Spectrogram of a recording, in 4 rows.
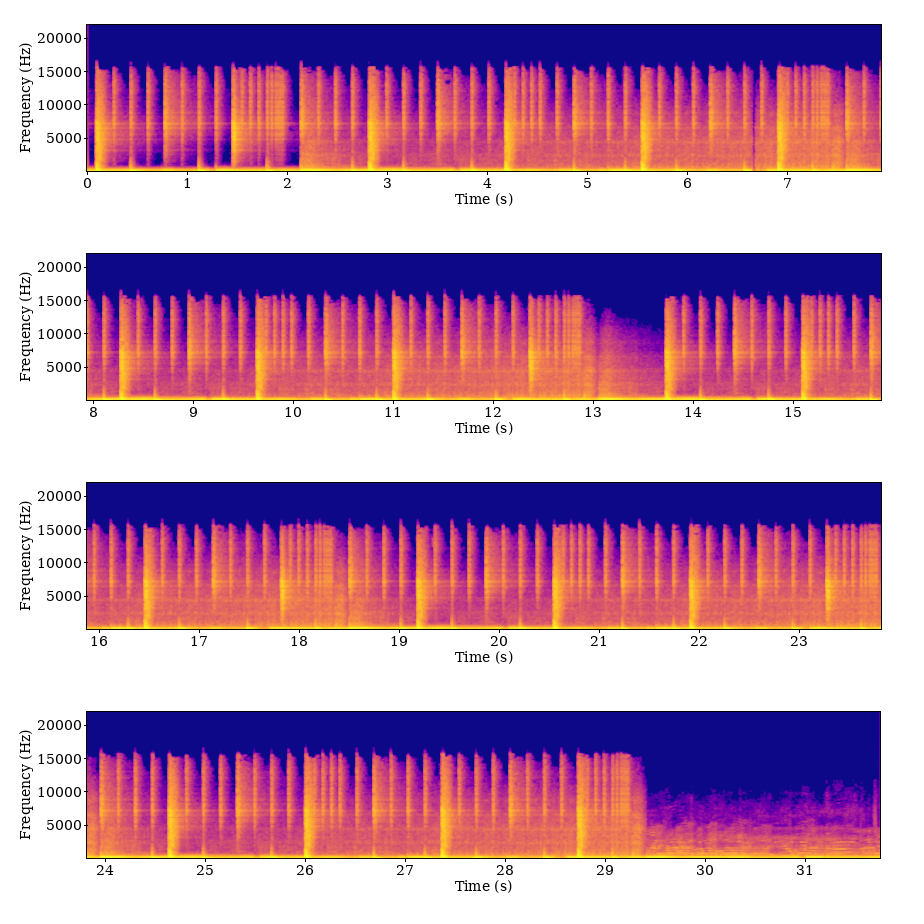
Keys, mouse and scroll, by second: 0.1 alt+middle click, 0.6 alt+click, 2.7 scroll down 1, 3.2 alt+middle click, 3.7 alt+click, 4.7 ctrl+z, 5.2 scroll down 1, 5.6 alt+middle click, 6.0 alt+click, 8.3 ctrl+z, 8.6 middle click, 9.2 scroll down 1, 9.4 scroll up 1, 11.0 alt+middle click, 11.7 shift+click, 13.1 scroll down 1, 13.4 alt+middle click, 13.8-14.1 alt+scroll up 1, 14.9-15.4 scroll down 1, 15.5 middle click, 15.9-17.0 scroll up 1, 17.0 middle click, 18.6 scroll down 1, 18.9 middle click, 20.0-20.4 scroll down 1, 20.4 middle click, 29.9 scroll down 1, 30.1 alt+middle click, 30.6 scroll up 1, 31.3 scroll down 1, 31.6 alt+middle click.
